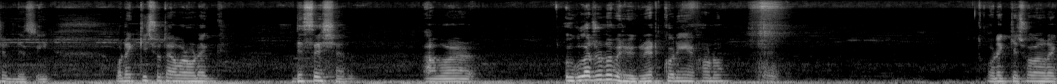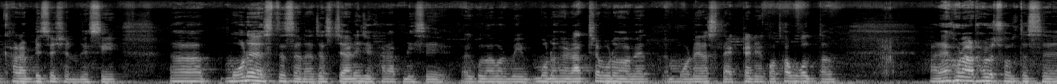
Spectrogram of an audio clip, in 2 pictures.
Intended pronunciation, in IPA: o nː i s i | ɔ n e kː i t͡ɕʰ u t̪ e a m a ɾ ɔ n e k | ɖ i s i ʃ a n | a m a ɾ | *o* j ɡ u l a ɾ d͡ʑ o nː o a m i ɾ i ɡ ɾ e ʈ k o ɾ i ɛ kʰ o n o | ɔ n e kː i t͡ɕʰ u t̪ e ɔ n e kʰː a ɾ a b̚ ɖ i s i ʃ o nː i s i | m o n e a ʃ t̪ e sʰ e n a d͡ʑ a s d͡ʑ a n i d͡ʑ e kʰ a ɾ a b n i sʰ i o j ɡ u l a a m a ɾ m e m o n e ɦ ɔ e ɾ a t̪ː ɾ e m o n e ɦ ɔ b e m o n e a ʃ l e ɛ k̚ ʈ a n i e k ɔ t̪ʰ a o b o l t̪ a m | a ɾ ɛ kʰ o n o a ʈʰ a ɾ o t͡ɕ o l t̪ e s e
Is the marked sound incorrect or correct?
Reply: correct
